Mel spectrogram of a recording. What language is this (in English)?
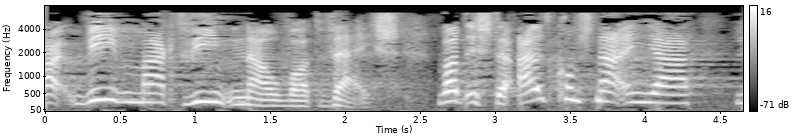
Dutch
